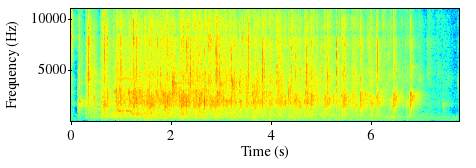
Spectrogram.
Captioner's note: applause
